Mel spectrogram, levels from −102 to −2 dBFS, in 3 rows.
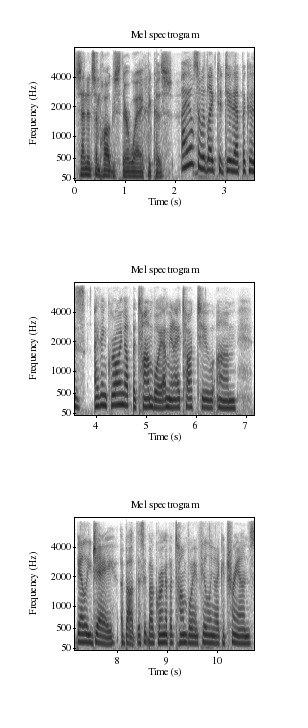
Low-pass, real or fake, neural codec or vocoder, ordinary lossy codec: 7.2 kHz; real; none; AAC, 48 kbps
